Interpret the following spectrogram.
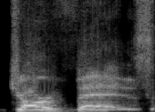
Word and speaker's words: Jarvez: Jarvez is how he pronounced it.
